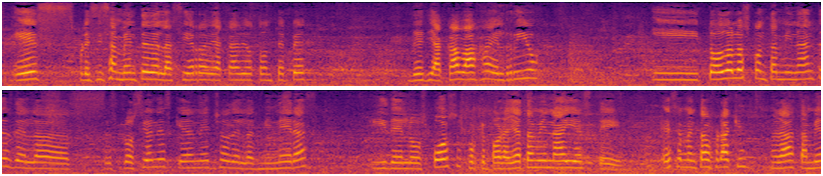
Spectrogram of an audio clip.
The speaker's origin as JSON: {"language": "Spanish", "town": "Ozuluama", "region": "Veracruz", "country": "Mexico", "said": "vengo de norte de Veracruz, de Usuluama, Veracruz"}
